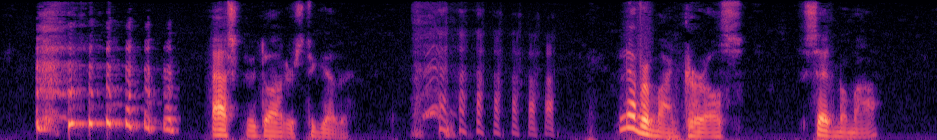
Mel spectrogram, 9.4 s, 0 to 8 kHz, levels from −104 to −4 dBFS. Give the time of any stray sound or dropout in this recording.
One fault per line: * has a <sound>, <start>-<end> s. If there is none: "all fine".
* has a laugh, 0.4-1.8 s
* has a laugh, 4.1-5.6 s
